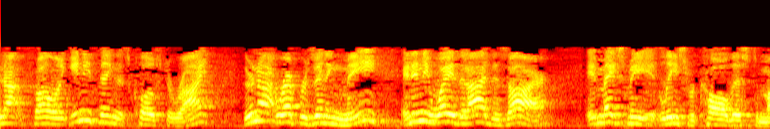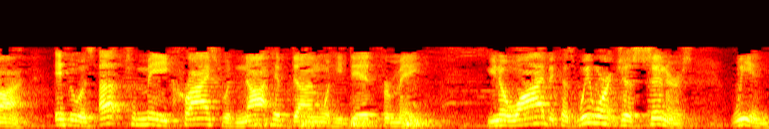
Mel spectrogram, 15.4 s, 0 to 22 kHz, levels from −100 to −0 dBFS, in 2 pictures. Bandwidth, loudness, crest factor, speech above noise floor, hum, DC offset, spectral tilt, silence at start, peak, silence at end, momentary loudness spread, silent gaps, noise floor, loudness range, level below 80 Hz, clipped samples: 5 kHz; -16 LUFS; 14 dB; 24 dB; none; under 0.1%; -7 dB/octave; 0 s; -2 dBFS; 0 s; 8 LU; none; -40 dBFS; 3 LU; -60 dBFS; under 0.1%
